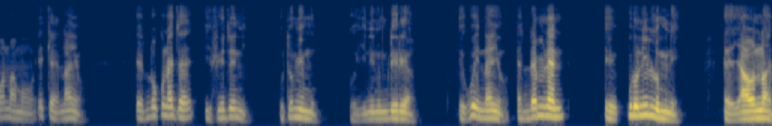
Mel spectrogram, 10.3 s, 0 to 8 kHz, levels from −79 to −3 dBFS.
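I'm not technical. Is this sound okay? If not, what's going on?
No, not quite. There's automatic gain rising twice: from about 1.8 to 5.5 seconds, and again from about 6.1 to 9.0 seconds. The call's volume control decided the input was too quiet and slowly turned it up, so the speech and the background noise both swell louder together over a few seconds, rather than the person actually speaking louder. It's a moderate lift each time.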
